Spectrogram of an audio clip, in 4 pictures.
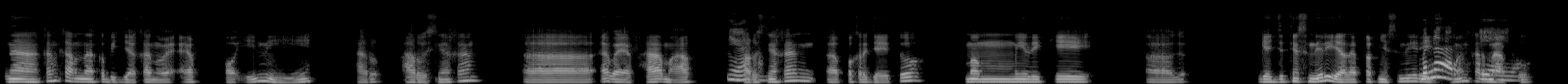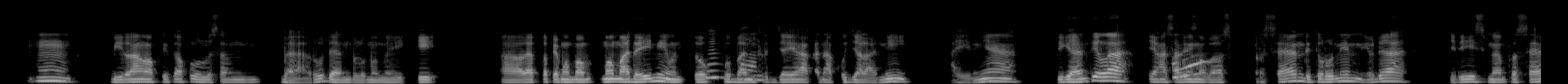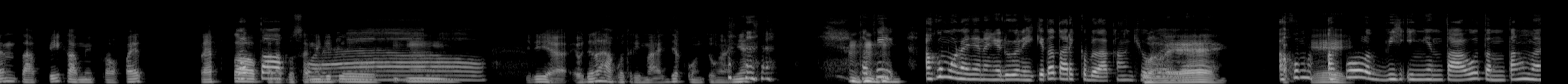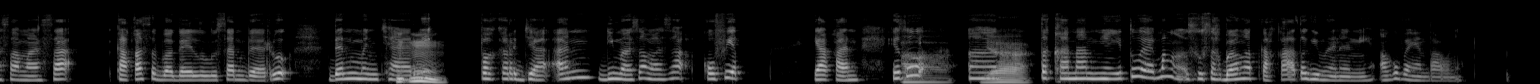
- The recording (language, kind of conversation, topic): Indonesian, podcast, Bagaimana cara menegosiasikan gaji atau perubahan posisi berdasarkan pengalamanmu?
- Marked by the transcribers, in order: unintelligible speech; other background noise; in English: "provide"; drawn out: "wow"; laugh; chuckle; tapping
